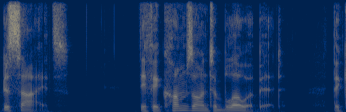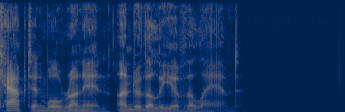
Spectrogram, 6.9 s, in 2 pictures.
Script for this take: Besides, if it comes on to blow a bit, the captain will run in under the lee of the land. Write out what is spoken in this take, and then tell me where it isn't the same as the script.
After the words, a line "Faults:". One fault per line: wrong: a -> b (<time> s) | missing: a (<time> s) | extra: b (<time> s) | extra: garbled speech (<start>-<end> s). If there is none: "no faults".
Besides, if it comes on to blow a bit, the captain will run in under the lee of the land.
Faults:
no faults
